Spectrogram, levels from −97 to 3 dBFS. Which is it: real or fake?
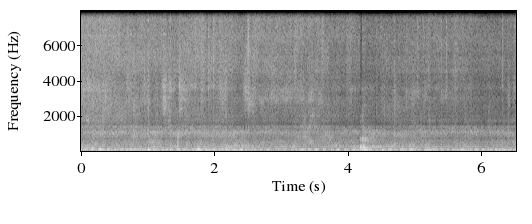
fake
